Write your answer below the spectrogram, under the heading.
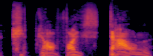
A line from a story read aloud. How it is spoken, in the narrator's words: spat Snape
